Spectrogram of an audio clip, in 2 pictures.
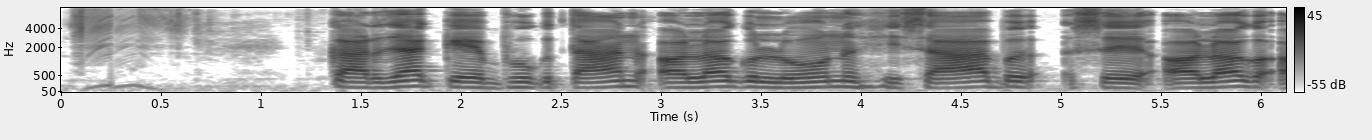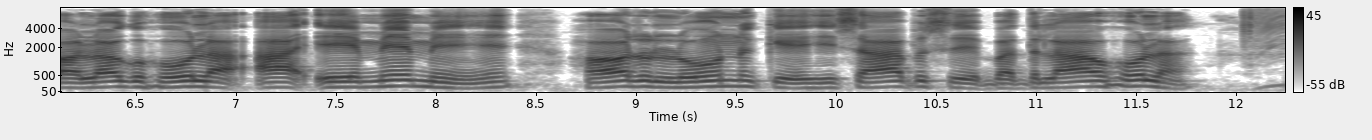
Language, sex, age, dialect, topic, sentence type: Bhojpuri, male, 18-24, Southern / Standard, banking, statement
